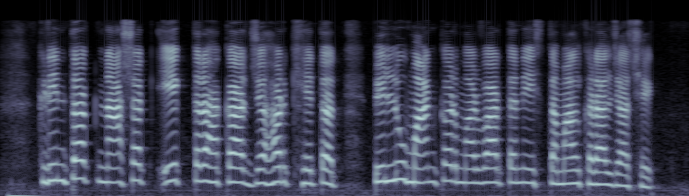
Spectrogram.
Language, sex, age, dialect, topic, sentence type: Magahi, male, 18-24, Northeastern/Surjapuri, agriculture, statement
